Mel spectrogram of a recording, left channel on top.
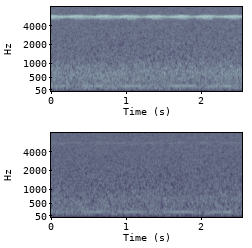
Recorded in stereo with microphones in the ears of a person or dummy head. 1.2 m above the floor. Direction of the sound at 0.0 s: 65° left (ahead or behind).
